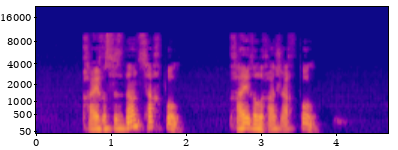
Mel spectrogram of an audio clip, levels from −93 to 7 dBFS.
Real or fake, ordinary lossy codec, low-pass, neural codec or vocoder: fake; MP3, 48 kbps; 9.9 kHz; codec, 24 kHz, 3.1 kbps, DualCodec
